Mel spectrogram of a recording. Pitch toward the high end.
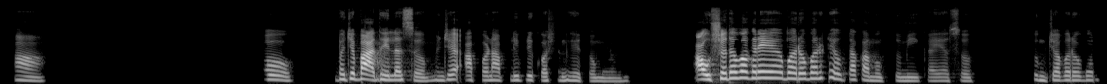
Yes: high, 200 Hz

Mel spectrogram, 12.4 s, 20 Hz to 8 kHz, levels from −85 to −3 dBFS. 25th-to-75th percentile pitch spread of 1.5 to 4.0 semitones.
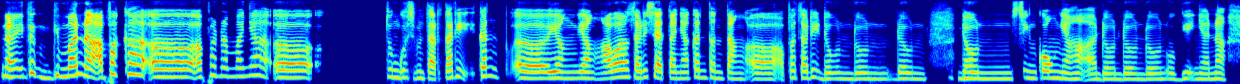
No: average, 4.4 semitones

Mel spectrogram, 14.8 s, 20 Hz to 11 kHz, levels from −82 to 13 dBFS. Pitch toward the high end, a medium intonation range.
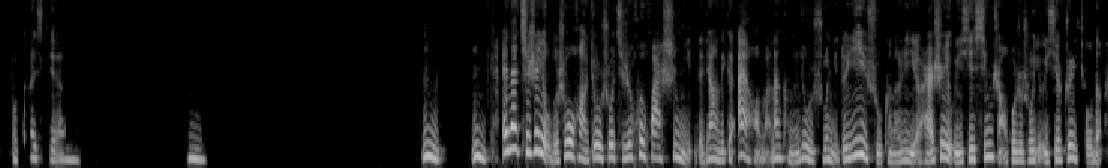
Yes: high, 220 Hz; average, 4.7 semitones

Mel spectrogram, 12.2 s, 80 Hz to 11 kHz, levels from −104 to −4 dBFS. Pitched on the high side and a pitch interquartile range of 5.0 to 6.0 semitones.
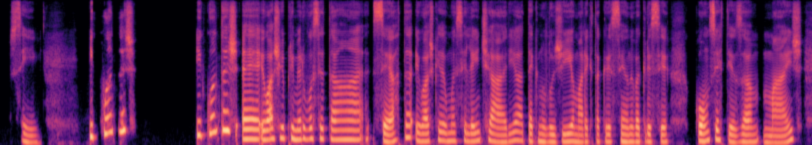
No: medium, 180 Hz; wide, 5.5 semitones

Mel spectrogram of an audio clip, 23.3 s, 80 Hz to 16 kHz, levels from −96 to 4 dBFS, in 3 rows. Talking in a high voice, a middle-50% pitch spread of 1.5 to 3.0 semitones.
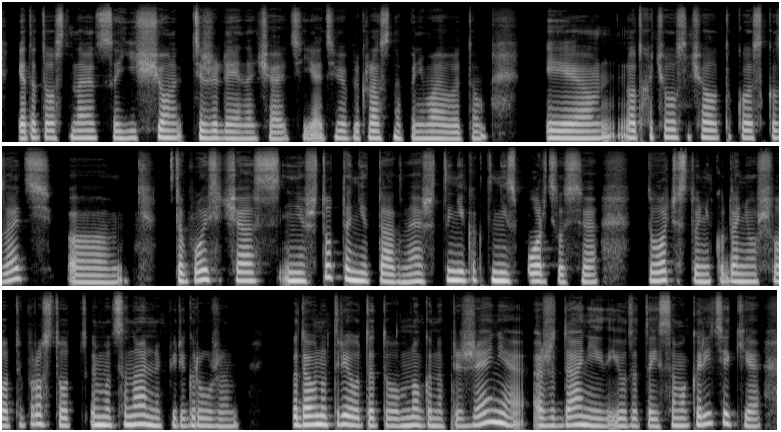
Yes: high, 200 Hz; average, 2.7 semitones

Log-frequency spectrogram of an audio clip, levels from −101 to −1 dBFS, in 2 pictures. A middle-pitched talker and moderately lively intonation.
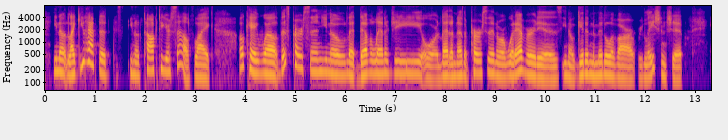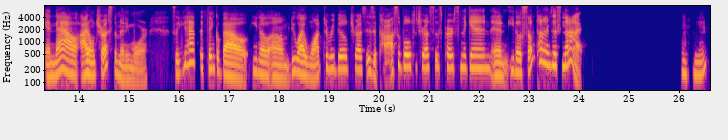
No: medium, 165 Hz; wide, 6.3 semitones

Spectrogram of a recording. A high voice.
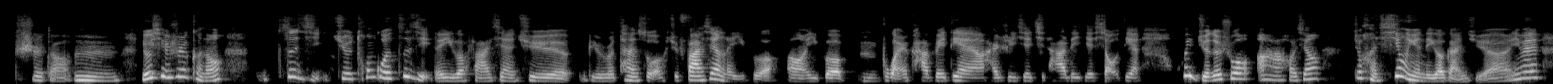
No: medium, 180 Hz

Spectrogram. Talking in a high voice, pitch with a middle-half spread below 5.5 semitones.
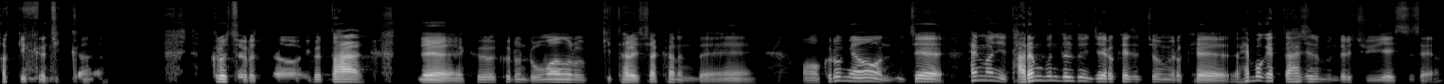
No: low, 120 Hz; average, 5.1 semitones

